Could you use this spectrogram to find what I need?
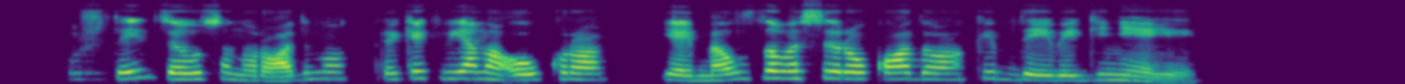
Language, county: Lithuanian, Vilnius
